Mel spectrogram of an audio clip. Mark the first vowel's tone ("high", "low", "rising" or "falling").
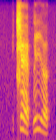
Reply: falling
